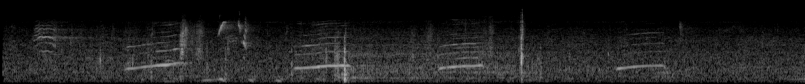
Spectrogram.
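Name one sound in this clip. A baby monkey squeaks in short high calls.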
